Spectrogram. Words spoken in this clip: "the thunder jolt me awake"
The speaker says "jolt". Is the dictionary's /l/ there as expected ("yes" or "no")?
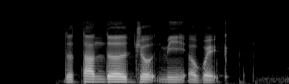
no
